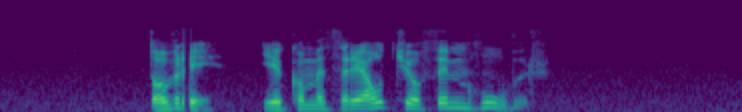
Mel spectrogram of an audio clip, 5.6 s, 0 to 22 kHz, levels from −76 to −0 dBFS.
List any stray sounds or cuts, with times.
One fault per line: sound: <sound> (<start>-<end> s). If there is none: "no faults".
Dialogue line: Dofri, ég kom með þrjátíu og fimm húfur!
sound: dropout (1.4-1.4 s)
